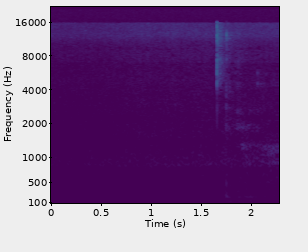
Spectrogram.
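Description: Near silence, with a single faint click near the end.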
